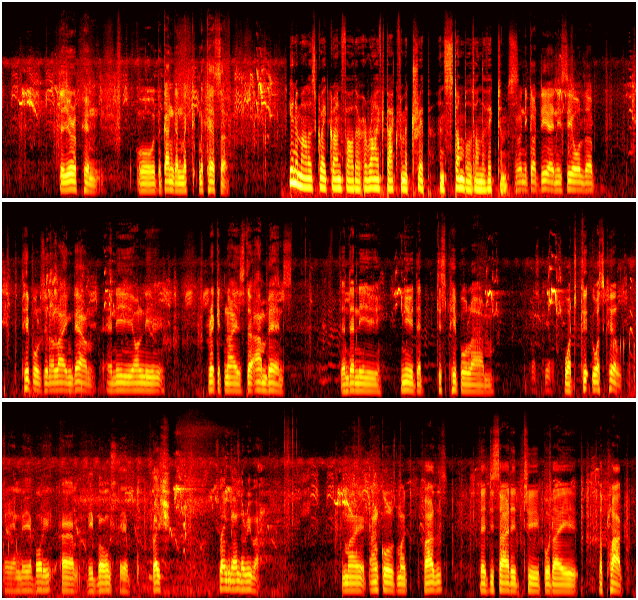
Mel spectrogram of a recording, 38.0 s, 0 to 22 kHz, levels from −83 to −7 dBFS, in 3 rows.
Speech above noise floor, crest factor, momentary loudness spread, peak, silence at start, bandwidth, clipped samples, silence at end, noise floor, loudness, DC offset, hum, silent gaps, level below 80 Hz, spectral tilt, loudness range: 31 dB; 22 dB; 15 LU; -6 dBFS; 0 s; 18.5 kHz; under 0.1%; 0.15 s; -57 dBFS; -26 LUFS; under 0.1%; none; none; -60 dBFS; -4.5 dB/octave; 7 LU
